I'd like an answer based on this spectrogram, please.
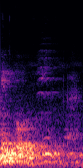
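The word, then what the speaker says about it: منكم: Minkum, jadi suaranya itu antara M ke G. Minkum, jadi antara M ke G, antara suara tapi belum sampai, hampir ke K, hampir menuju K, tapi K-nya baru minkum.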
